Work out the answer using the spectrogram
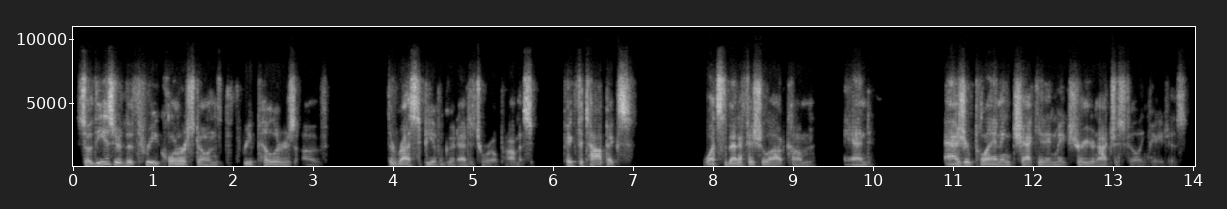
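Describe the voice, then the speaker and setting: A man's voice: lowish voice, husky. A man hosting an instructional workshop, explaining step by step in a conversational way with some restarts. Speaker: workshop host. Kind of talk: instructional screen-share workshop. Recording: dull lo-fi sound.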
